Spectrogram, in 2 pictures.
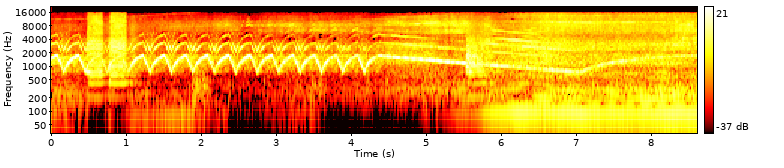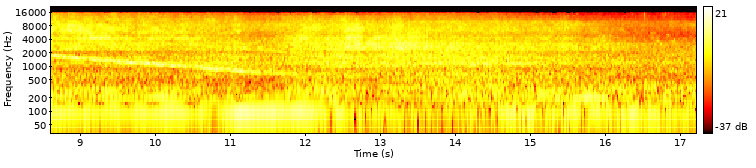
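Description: Fire truck siren in a fast yelp, about three sweeps a second, switching after about four seconds to a slow wail that falls, rises once and winds down. A heavy truck engine rumbles steadily underneath as the aerial ladder truck pulls through the intersection.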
